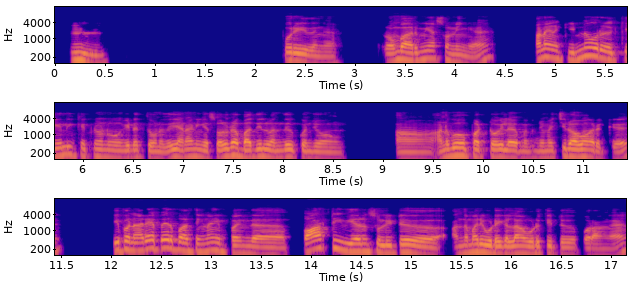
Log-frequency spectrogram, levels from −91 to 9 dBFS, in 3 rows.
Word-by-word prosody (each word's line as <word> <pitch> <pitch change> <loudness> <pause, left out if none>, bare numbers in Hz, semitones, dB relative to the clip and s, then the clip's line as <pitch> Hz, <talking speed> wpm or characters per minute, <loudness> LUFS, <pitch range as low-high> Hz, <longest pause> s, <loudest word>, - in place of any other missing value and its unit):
ம். 130 -6 -3 1.8
புரியுதுங்க. 130 -8 -1 0.6
ரொம்ப 160 +4 +1
அருமையா 170 +4 -2
சொன்னீங்க. 130 -8 -6 0.6
ஆனா, - - +3
எனக்கு 175 -3 -6
இன்னொரு 220 0 +1 0.2
கேள்வி 165 +3 -2
கேட்கணும்னு 145 -2 -5
உங்கட்ட 130 +1 -3
தோணுது. 120 0 -2
ஏனா, 140 - 0
நீங்க 130 -3 -2
சொல்ற 150 +6 +4
பதில் 140 +2 +2
வந்து 135 +3 0
கொஞ்சம் 115 -2 -4 0.7
ஆ - - -2 0.4
அனுபவப்பட்டோ 160 -1 +2
இல்ல 135 -1 +3
கொஞ்சம் 125 +1 -8
மெச்சூர் 150 +5 -2
றாவோ 145 0 +6
இருக்கு. - - -6 0.7
இப்போ 205 +2 +3
நெறைய 205 +5 +3
பேர் 230 -1 +5
பார்த்தீங்கன்னா, 170 0 0
இப்ப 145 -2 -3
இந்த 130 -1 0 0.5
பார்ட்டி 225 +4 +6
வியர் 165 -1 +3
ன்னு 160 - -6
சொல்லிட்டு, 145 +1 +1 0.5
அந்த 140 +2 -4
மாரி 155 0 +3
உடைகள் 130 -1 +1
எல்லாம் 135 -1 +3
உடுத்திட்டு 130 -1 -4 0.2
போறாங்க. 105 -1 -3
145 Hz, 145 wpm, -24 LUFS, 130-165 Hz, 1.8 s, றாவோ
